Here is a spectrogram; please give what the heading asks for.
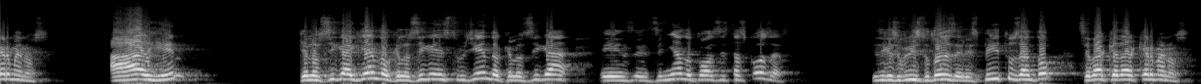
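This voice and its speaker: A man teaching a Bible lesson to a congregation, often pausing to quiz them with call-and-response questions and slowing down when he quotes scripture. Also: sits high, a little mellow. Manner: slows down when quoting scripture. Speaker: church teacher. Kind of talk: sermon-style Bible lesson.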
